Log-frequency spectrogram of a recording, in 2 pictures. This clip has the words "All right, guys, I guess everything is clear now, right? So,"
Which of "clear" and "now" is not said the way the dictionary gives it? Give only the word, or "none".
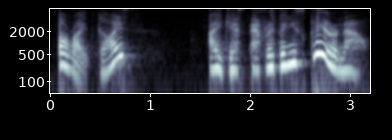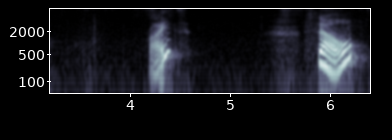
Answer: none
